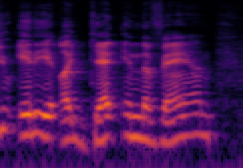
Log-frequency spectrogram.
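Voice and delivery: ordinary delivery

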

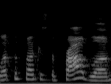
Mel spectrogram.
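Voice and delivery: ordinary talk

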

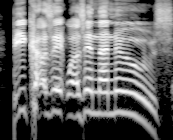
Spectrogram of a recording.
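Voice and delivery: exasperated, frustrated yell, very high and very loud. A father retells answering his young daughter in the car, retelling a frustrated shout. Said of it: "I shouted at her".

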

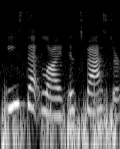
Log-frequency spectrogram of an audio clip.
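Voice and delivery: usual speaking voice

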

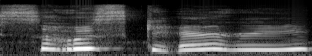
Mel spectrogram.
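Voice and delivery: put-on high, slow, scared little kid whimper.

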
